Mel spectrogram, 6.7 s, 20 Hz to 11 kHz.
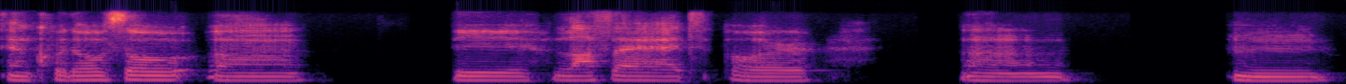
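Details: Person from China who stutters and was taken around age 10–11 to a commercial stuttering-fix course, presenting at a stuttering conference; stuttering.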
